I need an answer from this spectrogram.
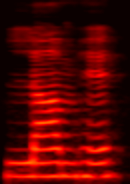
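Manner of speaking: normal talking voice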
